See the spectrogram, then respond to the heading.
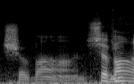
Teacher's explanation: You do want to stress on the second syllable.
